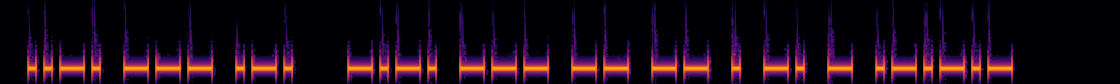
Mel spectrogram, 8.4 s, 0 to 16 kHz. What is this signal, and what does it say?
Morse code, heard as a keyed tone, about 21 wpm, 700 Hz. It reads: FOR COMMENT.
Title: Sentences with 6-Word Phrases - 20wpm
